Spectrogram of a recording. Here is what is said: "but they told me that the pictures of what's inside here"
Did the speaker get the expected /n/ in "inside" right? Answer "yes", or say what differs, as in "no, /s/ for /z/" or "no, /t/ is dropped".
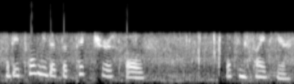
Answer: yes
